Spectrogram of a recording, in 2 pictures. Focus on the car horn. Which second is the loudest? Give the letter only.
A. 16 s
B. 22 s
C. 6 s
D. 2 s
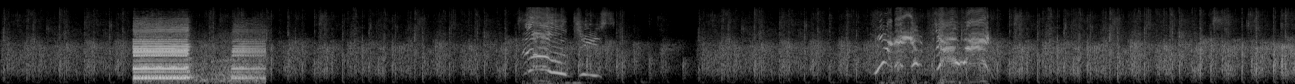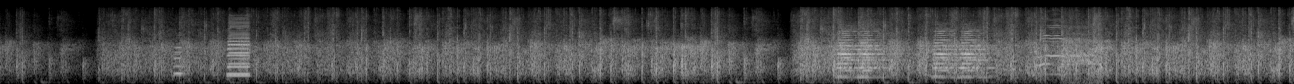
D.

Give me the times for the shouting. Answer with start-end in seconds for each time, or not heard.
5.2-6.2, 8.7-9.9, 23.2-24.1.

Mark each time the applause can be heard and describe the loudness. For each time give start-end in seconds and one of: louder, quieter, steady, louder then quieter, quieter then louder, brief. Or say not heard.
0.0-25.8 louder.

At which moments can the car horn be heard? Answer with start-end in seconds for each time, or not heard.
1.3-2.7, 14.7-15.5, 21.3-23.0.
